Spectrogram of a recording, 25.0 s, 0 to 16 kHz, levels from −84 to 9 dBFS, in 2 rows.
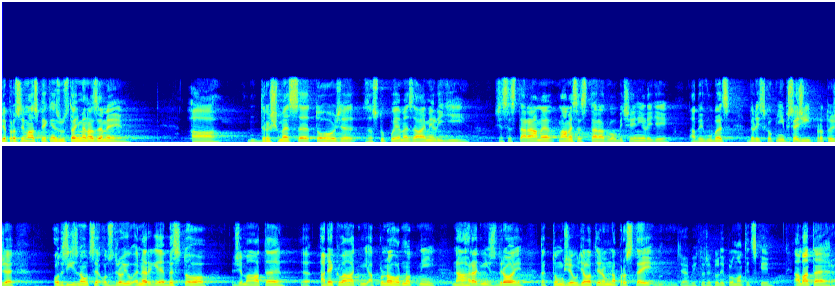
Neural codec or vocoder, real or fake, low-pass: none; real; 7.2 kHz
